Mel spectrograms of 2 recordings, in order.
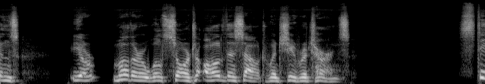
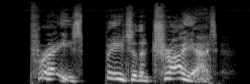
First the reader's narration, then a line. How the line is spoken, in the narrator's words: Barza gasped in relief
